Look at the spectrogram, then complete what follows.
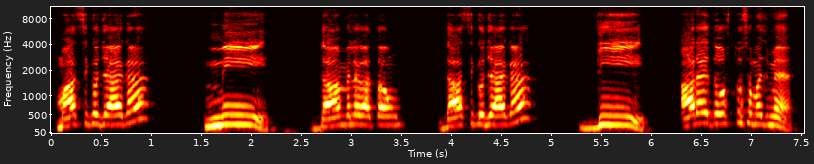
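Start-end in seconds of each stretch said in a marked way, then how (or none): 1.5-2.3 long, stretched "मी"; "मी" with a sustained long ee; drawn-out vowel. Shown as a demonstration. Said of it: "बड़ी ई की मात्रा को खींच के पढ़ा जाता है". 5.3-6.0 long, stretched "दी"; "दी" with a sustained long ee; drawn-out vowel. Shown as a demonstration. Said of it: "बड़ी ई की मात्रा को खींच के पढ़ा जाता है".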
